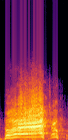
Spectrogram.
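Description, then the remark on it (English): An exaggerated, theatrical sneeze by a voice: a loud, drawn-out wailing 'aah' held for nearly a second, then a shorter voiced burst to finish it. “Valley high and gesundheit.”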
